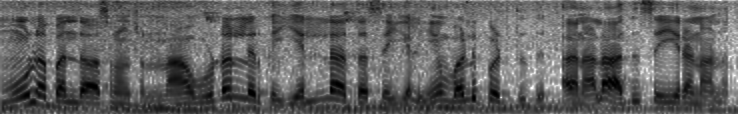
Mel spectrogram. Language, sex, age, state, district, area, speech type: Tamil, female, 60+, Tamil Nadu, Kallakurichi, rural, spontaneous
